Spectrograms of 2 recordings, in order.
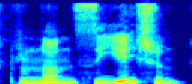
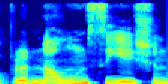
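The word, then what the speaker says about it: pronunciation: accurate describe and teach प्रोनंसिएशन अब कई लोग इस वर्ड को प्रोनाउंस एशन बोलते हैं राइट तो अगर आपको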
